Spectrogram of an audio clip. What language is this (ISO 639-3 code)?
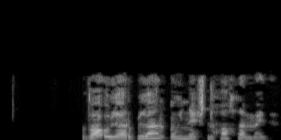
uzb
